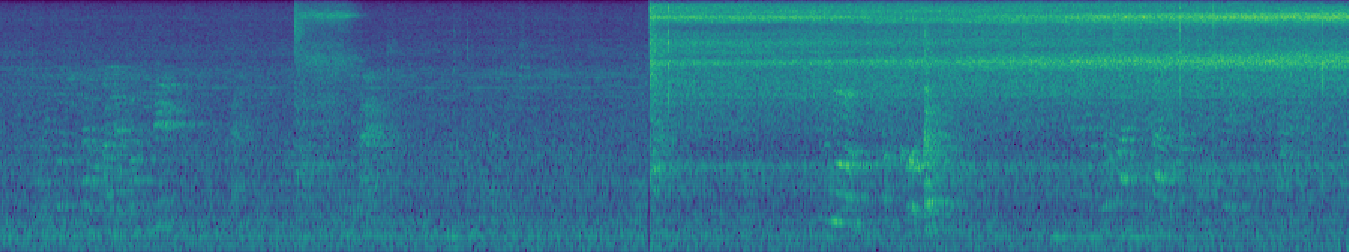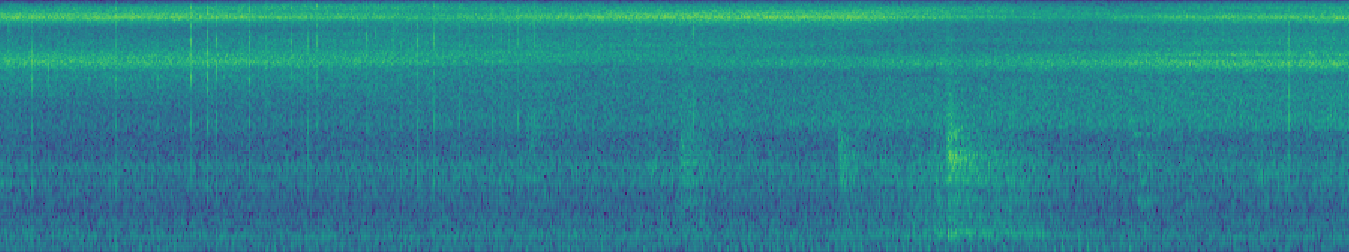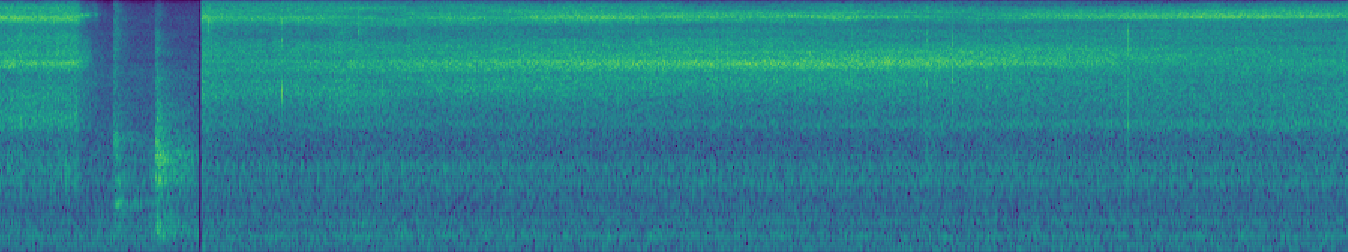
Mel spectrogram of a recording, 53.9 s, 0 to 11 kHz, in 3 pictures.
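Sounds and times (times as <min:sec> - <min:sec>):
welding machine hiss and hum: 0:03.8 - 0:04.9, 0:08.6 - 0:37.5, 0:38.6 - 0:53.9
high steady tones: 0:08.6 - 0:37.3, 0:38.7 - 0:53.9.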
